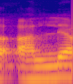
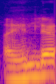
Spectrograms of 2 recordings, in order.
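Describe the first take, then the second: First: अहल्या as "a-hal-yaa", no i; "hal" syllable. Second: अहिल्या as "a-hil-yaa"; wrong inserted vowel. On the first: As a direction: open the middle of अहल्या to "hal". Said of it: "अहिल्या नहीं होता". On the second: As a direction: put a short i after h in अहिल्या. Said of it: "नहीं होता". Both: Shown as a demonstration.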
